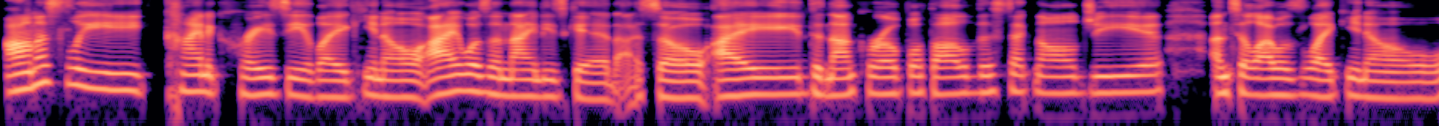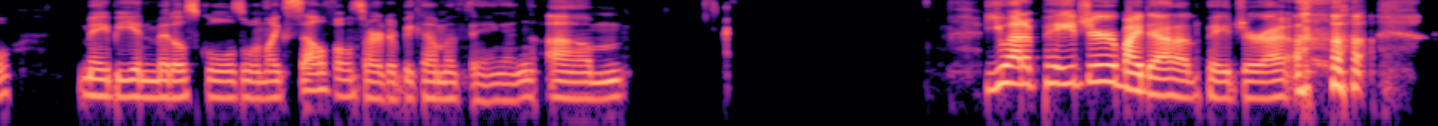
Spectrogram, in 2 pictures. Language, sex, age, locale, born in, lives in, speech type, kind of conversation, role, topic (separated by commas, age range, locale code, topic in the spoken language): English, female, 35-39, en-US, United States, United States, conversation, unstructured, none, How can playing video games help people learn about different cultures and perspectives?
